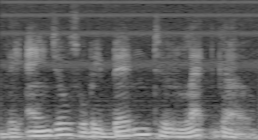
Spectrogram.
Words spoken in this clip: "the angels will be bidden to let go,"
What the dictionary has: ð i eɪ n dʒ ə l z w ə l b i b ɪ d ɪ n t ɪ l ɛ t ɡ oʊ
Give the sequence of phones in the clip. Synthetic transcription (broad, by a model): ð i eɪ n dʒ ə l z w ə l b i b ɪ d n t ɪ l ɛ t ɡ oʊ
